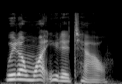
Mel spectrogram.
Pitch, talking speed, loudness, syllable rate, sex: 170 Hz, 295 wpm, -18 LUFS, 5.9 syllables/s, female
